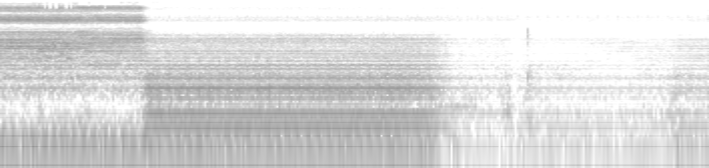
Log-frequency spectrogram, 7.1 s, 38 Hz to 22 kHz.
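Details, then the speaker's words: 1976 silverface Fender Twin Reverb: loud, steady low buzz present regardless of channel or tone settings; its tone shifts with volume at 10. Later reduced by replacing the hum balance pot with an artificial center tap. Excessive mains hum. "there's still quite a bit of hum in the amp and then you go all the way to 10 on the volume and changes to this hum"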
